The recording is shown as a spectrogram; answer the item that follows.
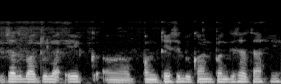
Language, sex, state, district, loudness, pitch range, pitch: Marathi, male, Maharashtra, Washim, -18 LUFS, 120-130 Hz, 125 Hz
